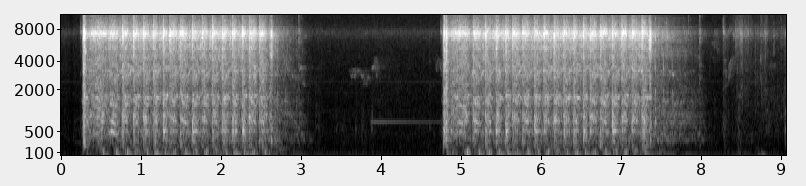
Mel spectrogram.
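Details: Cadillac with a 300 HP Northstar V8: two bursts of steady cranking at about four turns per second with no catch. A theft system warning appeared, but the cause was a blown PCM battery fuse; cranks but never fires.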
